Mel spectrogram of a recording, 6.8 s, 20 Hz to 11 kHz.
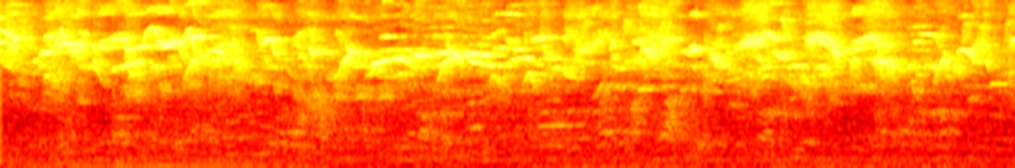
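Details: Contest-singing Oriental magpie-robin, runner-up at a bird competition in Pulau Betung, Jambi, Indonesia, Sunday 19 November 2023; a dense stream of sweet whistles, trills and sharp chirps without pause, over a busy background of other singing birds.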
